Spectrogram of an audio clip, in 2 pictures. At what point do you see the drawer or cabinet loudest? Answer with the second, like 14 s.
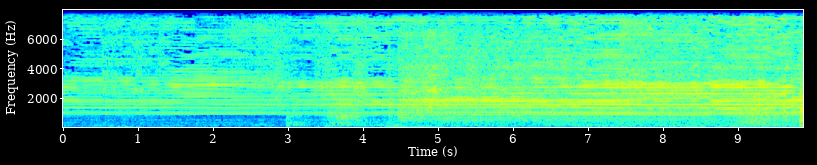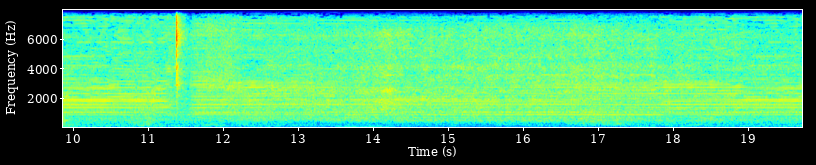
10 s.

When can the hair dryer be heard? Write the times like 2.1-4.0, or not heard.
4.5-19.6.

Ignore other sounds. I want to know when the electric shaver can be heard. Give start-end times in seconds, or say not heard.
0.0-19.6.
